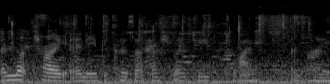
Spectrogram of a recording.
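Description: A woman's voice: lowish voice, little pitch movement, moderate pace, creaky. Young woman vlogging over noticeable background noise. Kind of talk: casual vlog chat.

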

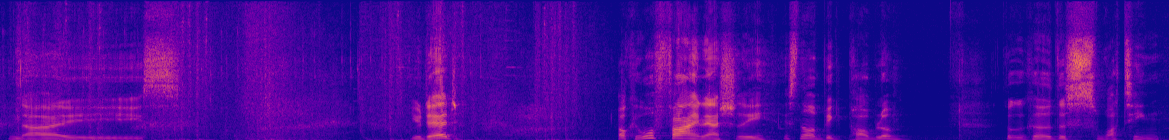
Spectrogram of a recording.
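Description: Casting: young male gaming host, casual commentary, very animated intonation, small-room recording. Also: medium pitch, slow pace, long pauses. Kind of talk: casual gameplay commentary, reading dialogue choices aloud. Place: small room indoors at a computer.

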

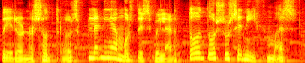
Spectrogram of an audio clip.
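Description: A woman voicing a bossy, excitable bird deputy making announcements in an amateur game dub. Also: extremely low pitch, measured pace, faint music behind, full character voice. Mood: announcing, proud.

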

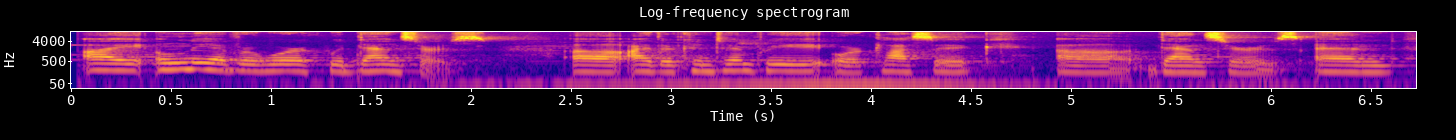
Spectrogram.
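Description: A middle-aged woman from Iran, a photographer speaking thoughtfully about her work, searching for words with many pauses and restarts. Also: fairly low pitch, flat delivery, gravelly, roomy sound, in a large hall. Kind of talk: reflective interview monologue.

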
